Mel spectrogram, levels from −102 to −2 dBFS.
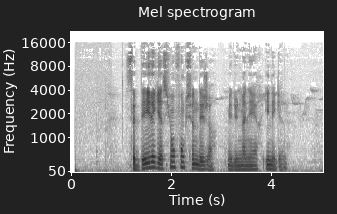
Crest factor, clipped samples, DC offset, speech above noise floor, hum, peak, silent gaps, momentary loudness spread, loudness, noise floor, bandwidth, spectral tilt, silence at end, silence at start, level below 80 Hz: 22 dB; under 0.1%; under 0.1%; 27 dB; none; -6 dBFS; none; 14 LU; -26 LUFS; -53 dBFS; 16.5 kHz; -5 dB/octave; 0.05 s; 0.1 s; -54 dBFS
